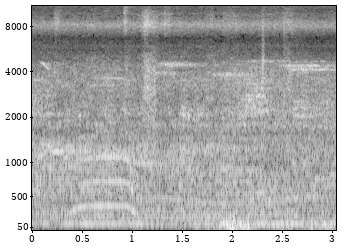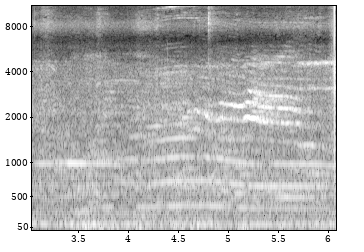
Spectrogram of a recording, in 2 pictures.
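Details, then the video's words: Orange and white cat with a short arched meow, then longer wavering and rising meows, over a continuous low droning background noise. "caty funny sounds"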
